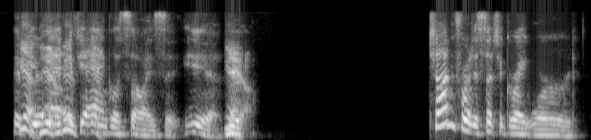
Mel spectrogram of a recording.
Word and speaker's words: Schadenfreude: I think it is pronounced Schadenfreude. Correct. Very good. And I guess we usually hear people say Schadenfreude, which I think is fine as an American. Apologies to German speakers, but it's fine.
